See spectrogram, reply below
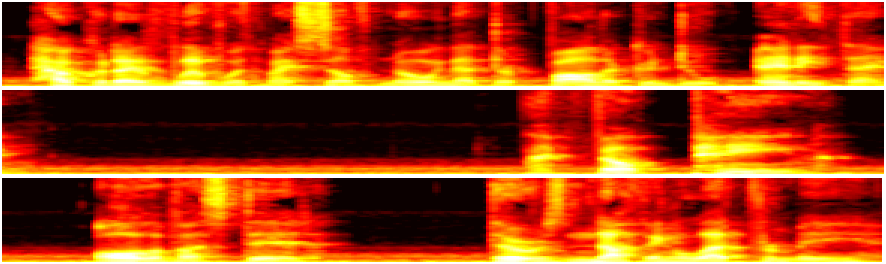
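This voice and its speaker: A guilt-ridden, bereaved assassin, with an extremely deep voice and slow, halting speech. He pleads like a broken man in a fantasy audio drama, heard in a roomy echo. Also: fairly bright tone. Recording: roomy echo with faint noise.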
